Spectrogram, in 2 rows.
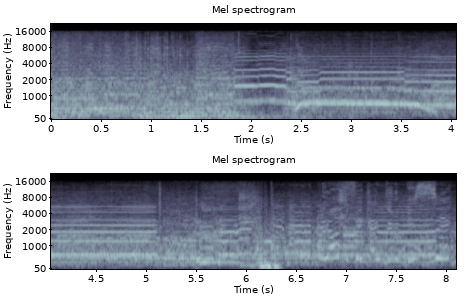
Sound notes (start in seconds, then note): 1.8 clarinet playing; 3.6 booing; 5.1 clarinet playing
